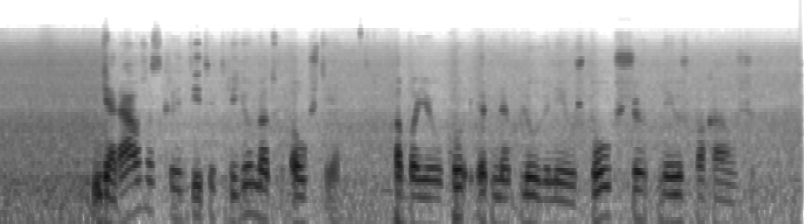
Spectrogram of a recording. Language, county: Lithuanian, Vilnius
